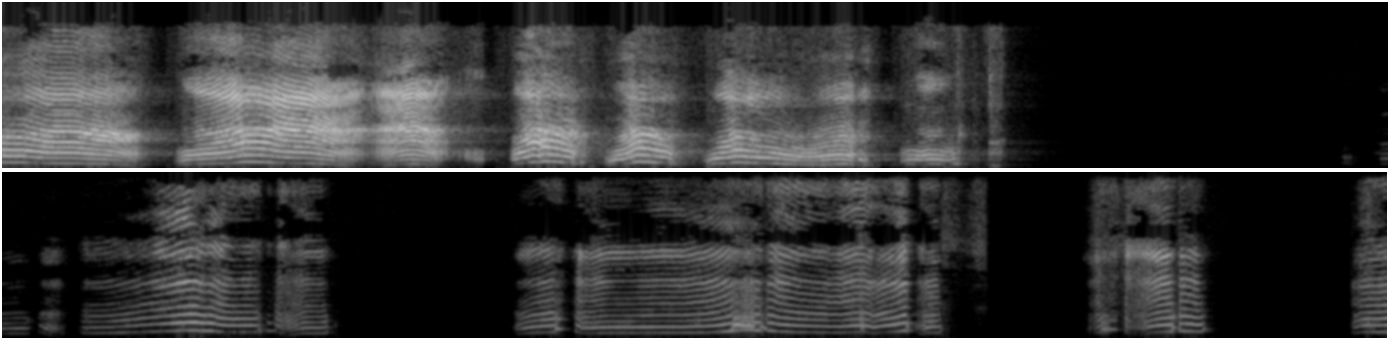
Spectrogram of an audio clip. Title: NEW BORN BABY CRYING SOUND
